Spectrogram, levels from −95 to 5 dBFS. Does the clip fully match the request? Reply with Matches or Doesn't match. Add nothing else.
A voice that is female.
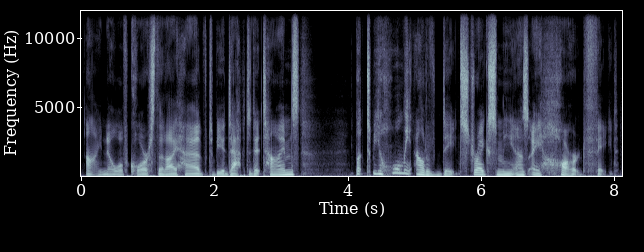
Doesn't match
